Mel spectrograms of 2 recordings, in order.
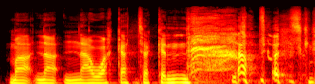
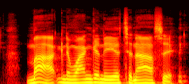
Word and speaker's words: Nawaqanitawase: Let's go again, Carl, on how you pronounce his name. Mark Nawaqanitawase.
